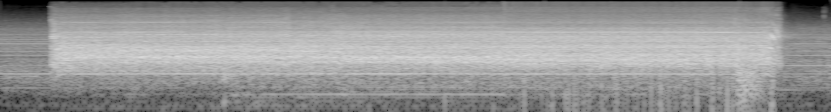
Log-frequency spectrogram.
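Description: Power drill running steadily at high RPM as the bit bores through a steel FAL gas block, a loud continuous whine from start to finish that cuts off abruptly at the end.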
